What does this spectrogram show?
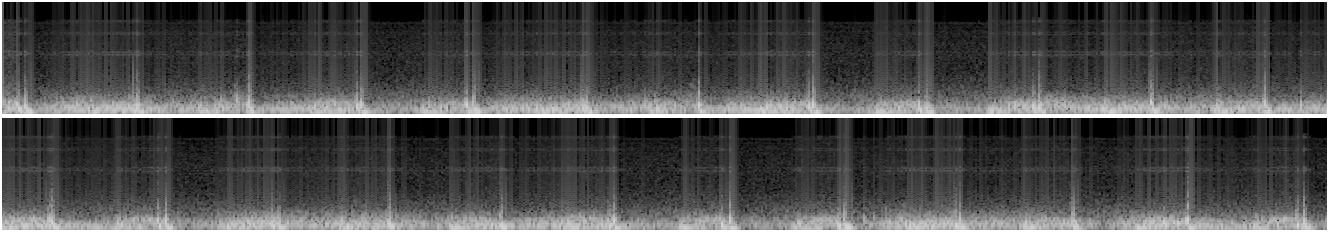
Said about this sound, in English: as is seen in severe tricuspid valve regurgitation. What you'll hear in this recording is that the second sound is reduplicated until the patient takes an audible breath in the background and the second sound becomes single.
